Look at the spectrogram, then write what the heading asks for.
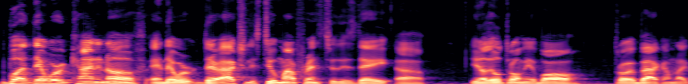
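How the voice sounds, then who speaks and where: The recording is very clean, with a silent background. A man talks at a moderate pace and medium pitch, with ordinary pitch variation. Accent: Spanish. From Venezuela. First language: Spanish. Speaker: guest. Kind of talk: casual chat.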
